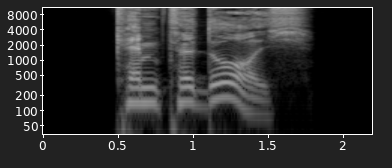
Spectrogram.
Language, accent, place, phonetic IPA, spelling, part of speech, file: German, Germany, Berlin, [ˌkɛmtə ˈdʊʁç], kämmte durch, verb, De-kämmte durch.ogg
- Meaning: inflection of durchkämmen: 1. first/third-person singular preterite 2. first/third-person singular subjunctive II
